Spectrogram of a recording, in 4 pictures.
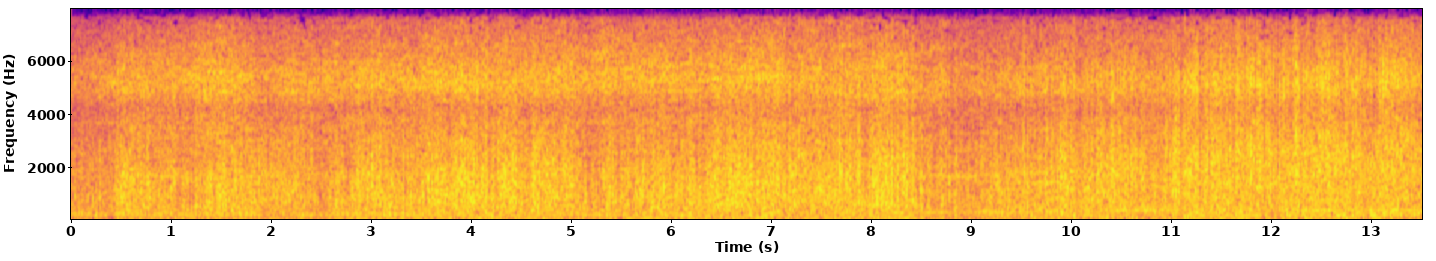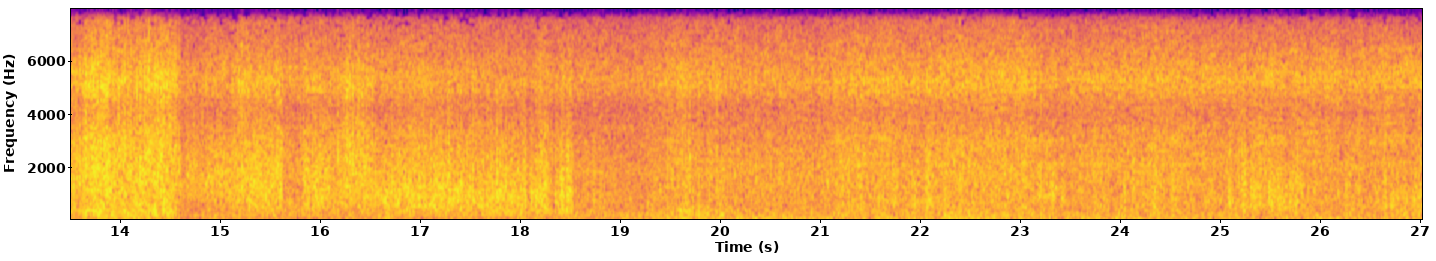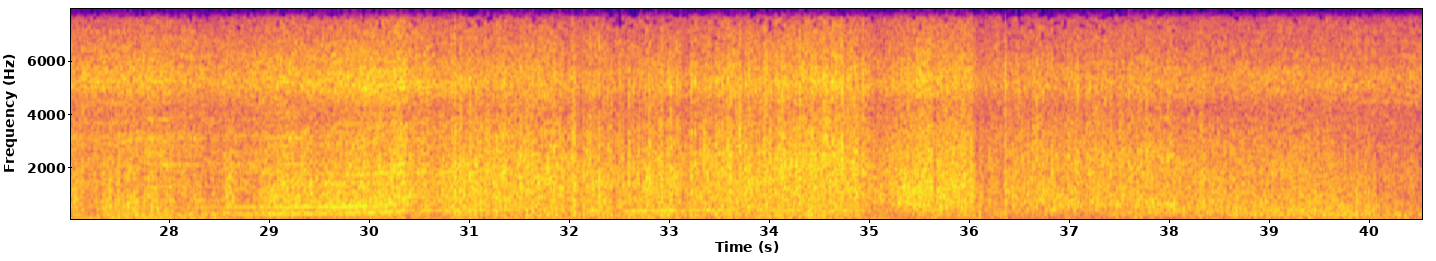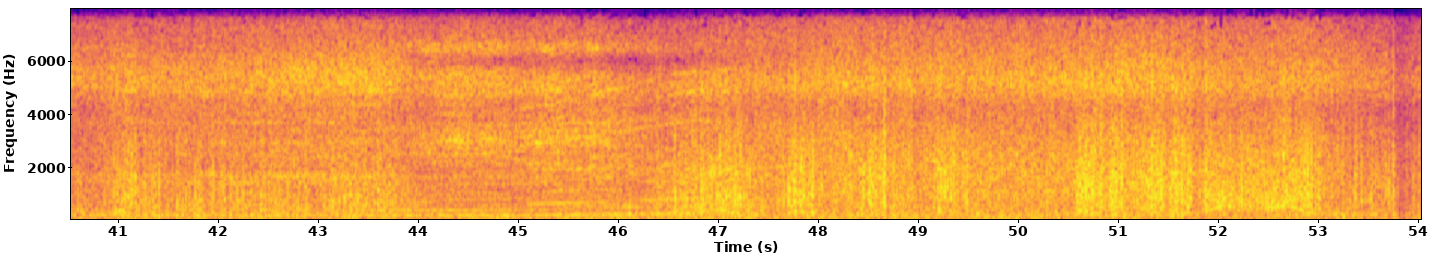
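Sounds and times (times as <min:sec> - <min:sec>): motorcycle engine accelerating: 0:00.0 - 0:54.0
wind rush on microphone: 0:00.0 - 0:54.0.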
